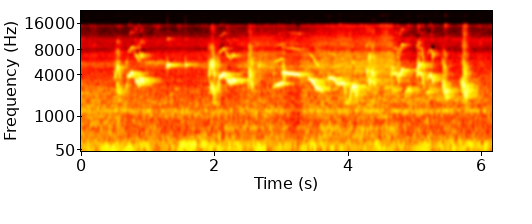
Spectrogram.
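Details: Oriental magpie-robin in agitated song, meant to provoke others of its kind to sing: clear slurred whistles and quick downward notes in varied short phrases, over a steady low rumbling background.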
